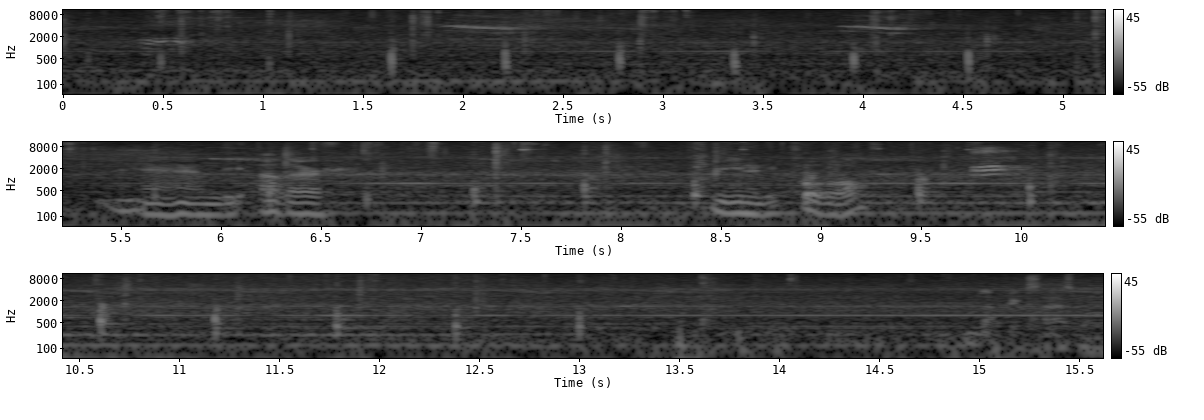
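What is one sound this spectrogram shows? Footsteps tap steadily on a paved path.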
